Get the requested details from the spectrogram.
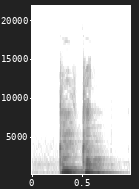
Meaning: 1. totem, object that signifies a kinship group 2. totem, physical representation of a kinship symbol
- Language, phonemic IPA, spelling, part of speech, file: Dutch, /ˈtotəm/, totem, noun, Nl-totem.ogg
